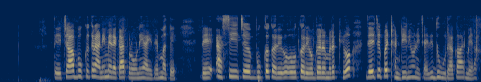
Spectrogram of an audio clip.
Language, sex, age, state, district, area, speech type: Dogri, female, 45-60, Jammu and Kashmir, Udhampur, rural, spontaneous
